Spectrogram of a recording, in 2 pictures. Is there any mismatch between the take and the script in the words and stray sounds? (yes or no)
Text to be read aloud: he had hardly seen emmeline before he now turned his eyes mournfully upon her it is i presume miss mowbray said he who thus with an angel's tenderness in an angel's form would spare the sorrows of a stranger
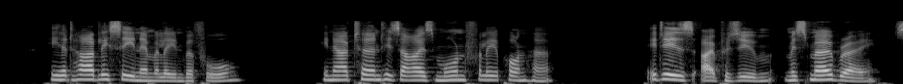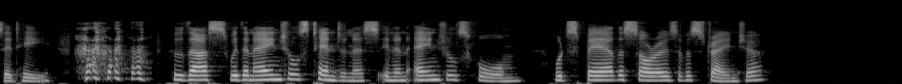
yes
